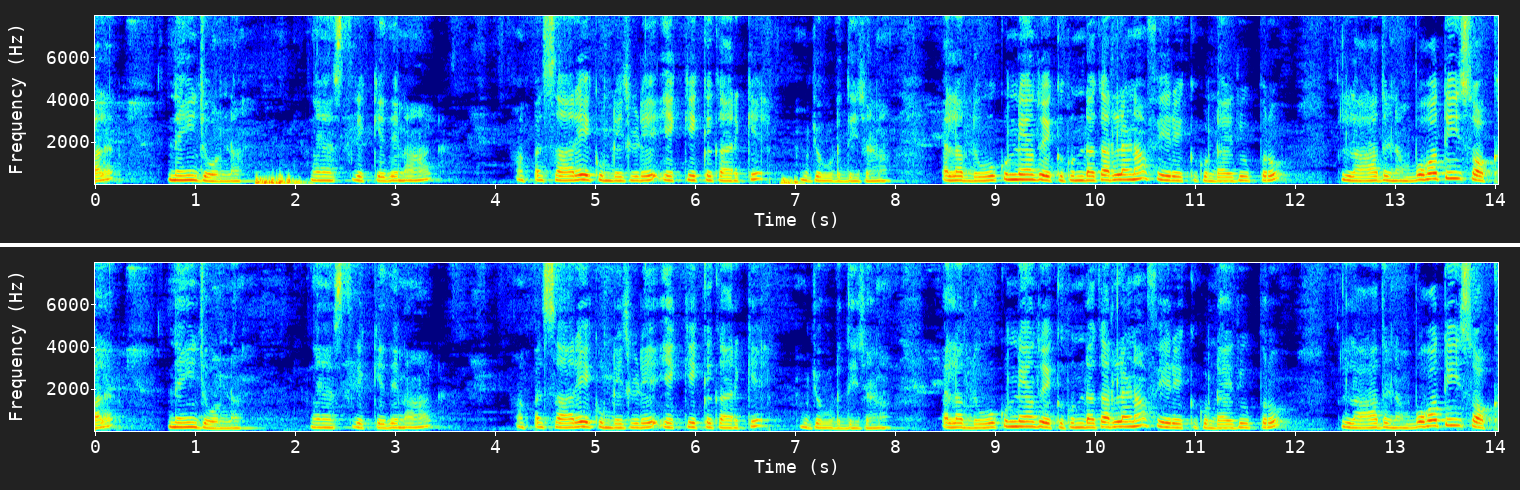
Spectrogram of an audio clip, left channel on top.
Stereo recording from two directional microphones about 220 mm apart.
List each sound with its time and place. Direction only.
0.7 s a woman's voice: 10° left (ahead or behind)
